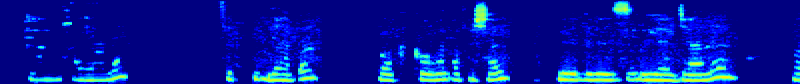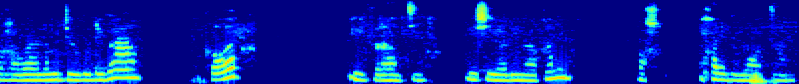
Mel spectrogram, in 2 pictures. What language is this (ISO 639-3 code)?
som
